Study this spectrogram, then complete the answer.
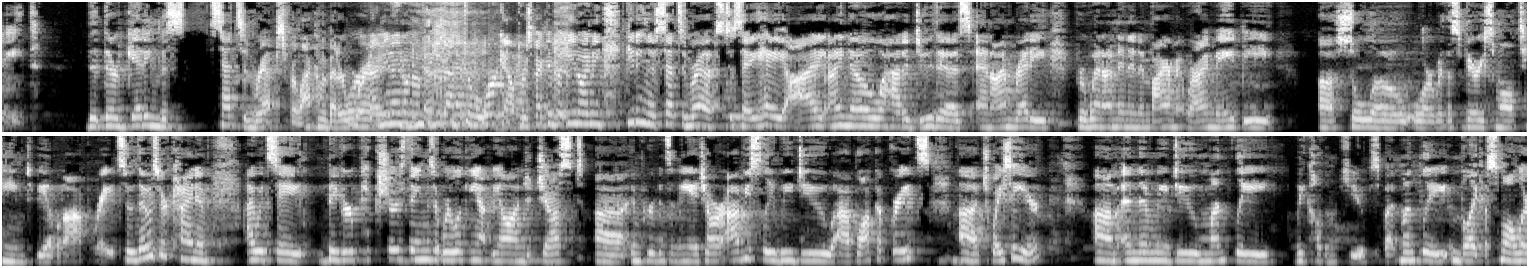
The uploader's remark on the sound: Live from HIMSS. At HIMSS in Chicago.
